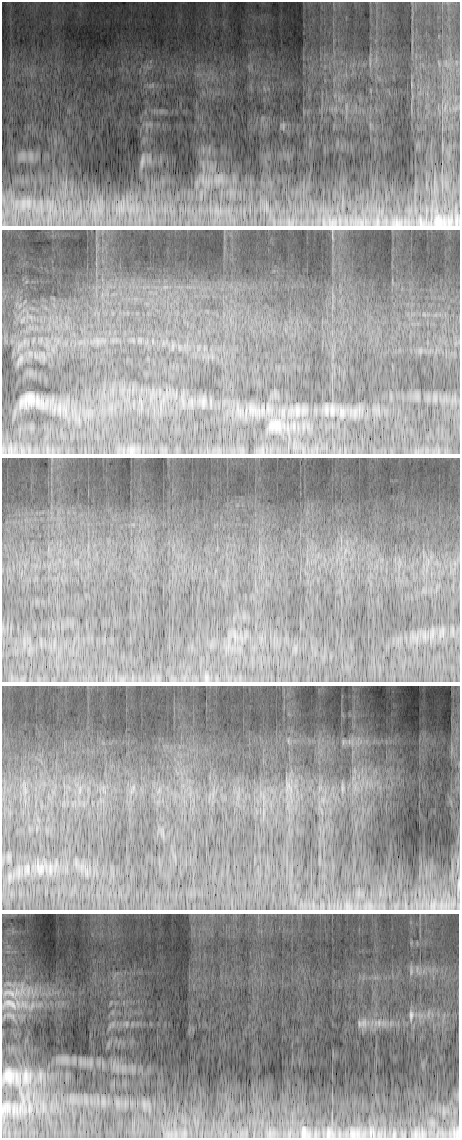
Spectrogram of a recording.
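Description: Rackets strike a shuttlecock in a large echoing hall.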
